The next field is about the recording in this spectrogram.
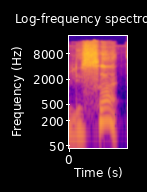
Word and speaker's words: лиса: Обратите внимание на то, что лиса имеет ударение на окончании.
